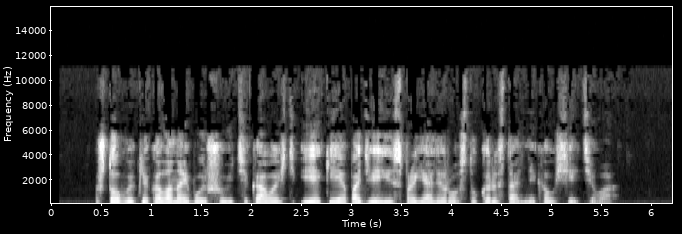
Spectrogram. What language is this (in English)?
Belarusian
